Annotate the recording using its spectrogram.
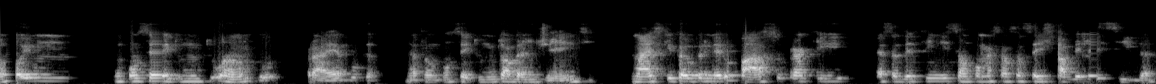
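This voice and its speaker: Here a man with a Pernambuco accent speaks at a fairly high pitch and a moderate pace. His voice is somewhat breathy, with ordinary pitch variation. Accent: Pernambuco accent, noticeable. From Pernambuco, Brazil. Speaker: university professor, mycologist. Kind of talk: online lecture.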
